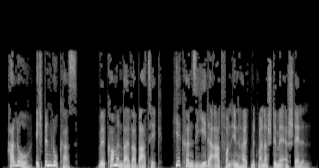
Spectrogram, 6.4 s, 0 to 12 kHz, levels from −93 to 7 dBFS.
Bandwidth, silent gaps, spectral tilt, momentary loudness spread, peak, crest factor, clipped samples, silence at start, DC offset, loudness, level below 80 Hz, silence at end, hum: 8.8 kHz; none; -6 dB/octave; 8 LU; 0 dBFS; 18 dB; under 0.1%; 0.15 s; under 0.1%; -18 LUFS; -44 dBFS; 0.2 s; none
